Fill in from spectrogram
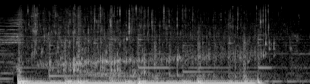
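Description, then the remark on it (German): Coffee poured into a cup in one steady stream for a couple of seconds, the pitch rising as it fills, clear with no voices. “Das klingt nach einem Thema, das nach einer Tasse Kaffee ruft.”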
